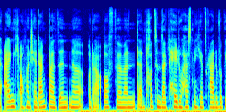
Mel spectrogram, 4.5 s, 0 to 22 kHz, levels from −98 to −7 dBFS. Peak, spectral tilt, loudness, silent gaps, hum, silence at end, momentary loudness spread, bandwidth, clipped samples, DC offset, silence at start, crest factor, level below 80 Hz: -14 dBFS; -6 dB/octave; -32 LUFS; none; none; 0 s; 4 LU; 16.5 kHz; under 0.1%; under 0.1%; 0 s; 16 dB; -42 dBFS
